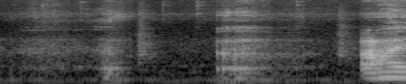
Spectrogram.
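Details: Burping challenge clip: a few short throaty bursts, the last loud and voiced, ending in a burp; quiet room noise behind. Burping.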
